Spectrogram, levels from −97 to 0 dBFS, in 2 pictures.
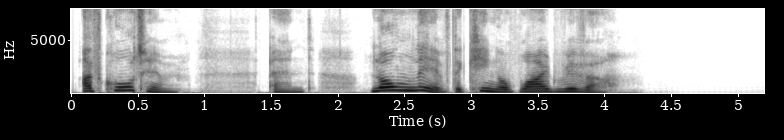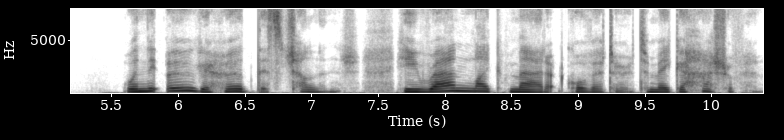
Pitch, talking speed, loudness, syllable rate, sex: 210 Hz, 165 wpm, -18 LUFS, 4.8 syllables/s, female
